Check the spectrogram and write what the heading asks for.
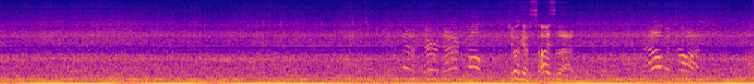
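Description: Low, loud drone of a sportfishing boat under way at trolling speed, its engines and wake mixed with wind on the microphone, swelling and easing every couple of seconds. About halfway through, several short high-pitched warbling calls sound over it.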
